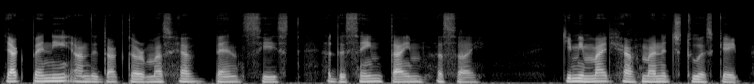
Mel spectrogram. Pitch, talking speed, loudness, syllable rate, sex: 125 Hz, 165 wpm, -22 LUFS, 4.7 syllables/s, male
